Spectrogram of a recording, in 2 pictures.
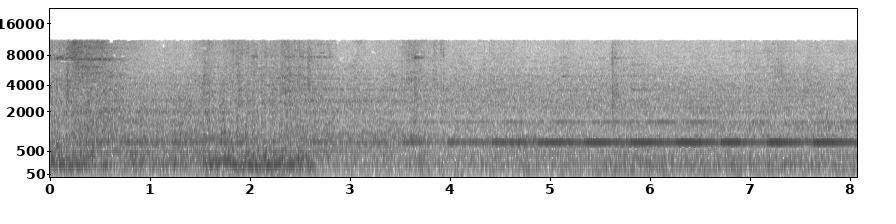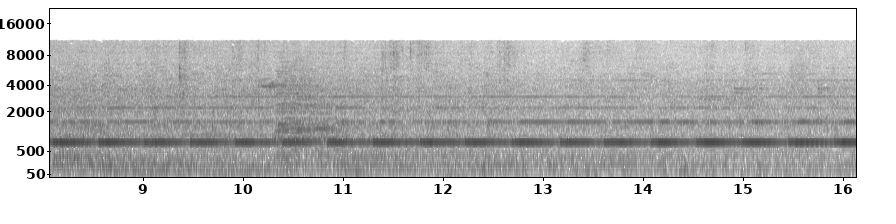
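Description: Passenger train coaches rumbling over the rails as the last car passes close, fading after about three seconds as the train moves away. From then on a steady high warning tone sounds, pulsing gently in loudness.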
